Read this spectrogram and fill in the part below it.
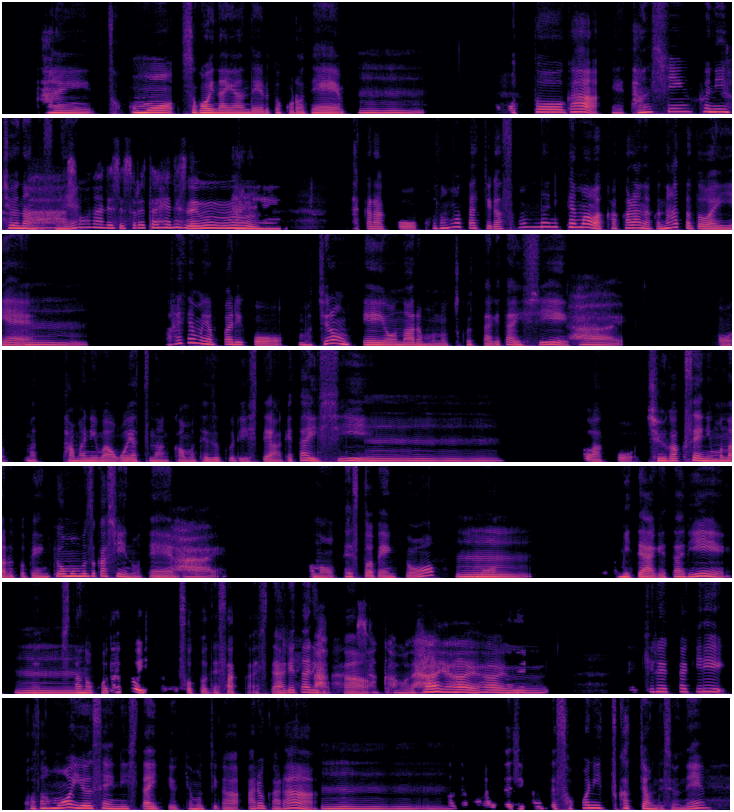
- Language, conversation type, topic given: Japanese, advice, 創作の時間を定期的に確保するにはどうすればいいですか？
- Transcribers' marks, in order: unintelligible speech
